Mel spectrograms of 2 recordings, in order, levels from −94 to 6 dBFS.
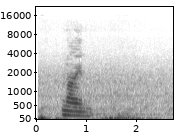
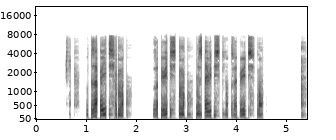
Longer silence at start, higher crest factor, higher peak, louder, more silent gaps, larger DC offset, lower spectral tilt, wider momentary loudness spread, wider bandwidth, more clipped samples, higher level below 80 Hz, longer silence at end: second, 0.05 s vs 0.75 s; about the same, 18 dB vs 22 dB; second, -8 dBFS vs -2 dBFS; second, -25 LUFS vs -21 LUFS; second, none vs 0.86-0.98 s, 1.91-2.32 s, 3.13-3.19 s, 4.61-5.28 s; neither; first, -9.5 dB/octave vs -3.5 dB/octave; first, 21 LU vs 17 LU; second, 6.6 kHz vs 8 kHz; neither; first, -34 dBFS vs -56 dBFS; about the same, 0.05 s vs 0.05 s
